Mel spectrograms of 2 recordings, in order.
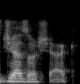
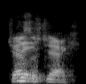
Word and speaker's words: Jesowshek: The last name is Jesowshek. Jesowshek. Yeah, just like it's spelled.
